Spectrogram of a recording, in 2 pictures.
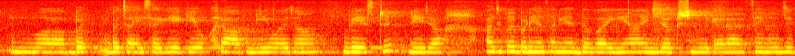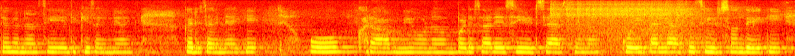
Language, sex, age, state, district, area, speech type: Dogri, female, 18-30, Jammu and Kashmir, Kathua, rural, spontaneous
